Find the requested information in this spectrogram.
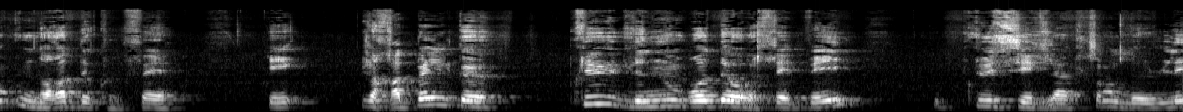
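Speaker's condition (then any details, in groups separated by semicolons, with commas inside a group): Primary progressive multiple sclerosis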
